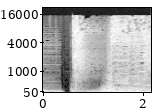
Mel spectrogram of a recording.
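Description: Music cuts off into a split second of silence, then a sharp whoosh transition effect hits and fades. A television bumper's music kicks in behind it.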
